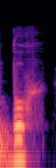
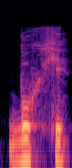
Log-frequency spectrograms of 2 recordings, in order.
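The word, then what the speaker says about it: Buch: аух ліхт мехн бух От бачите тут у також вона така тверда у І тому ми говоримо бух не можемо сказати бухх Я думаю що ви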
